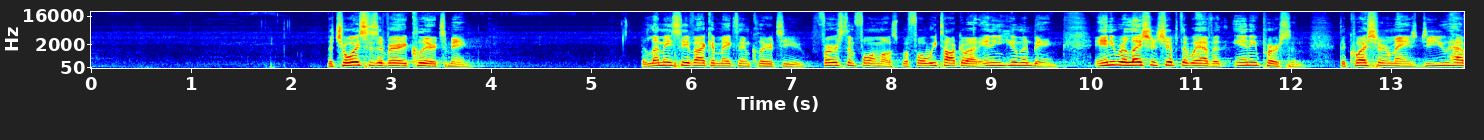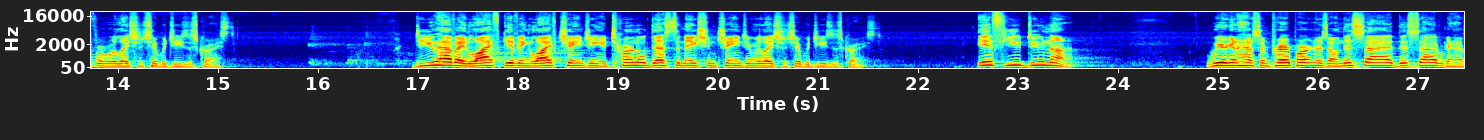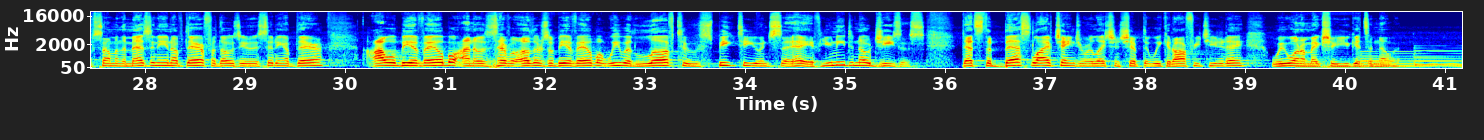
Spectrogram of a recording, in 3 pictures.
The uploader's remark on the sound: Sermon series at The Fellowship in Nashville. Recorded live at The Fellowship at Two Rivers.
